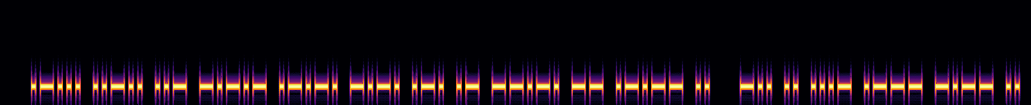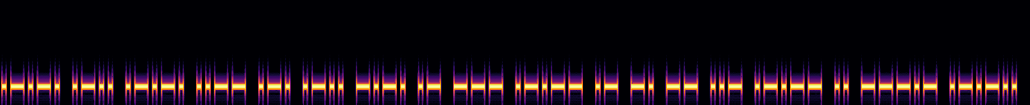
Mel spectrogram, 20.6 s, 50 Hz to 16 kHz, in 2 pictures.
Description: Morse code (Japanese Wabun code), heard as a keyed tone, about 27 wpm, 700 Hz. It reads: オトウサンニナイシヨデ ボクヲゲンカンノナカニイレテイタヨウデス」
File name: kawa / Morse sample / kamyu 100 cpm 700 Hz Crispy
